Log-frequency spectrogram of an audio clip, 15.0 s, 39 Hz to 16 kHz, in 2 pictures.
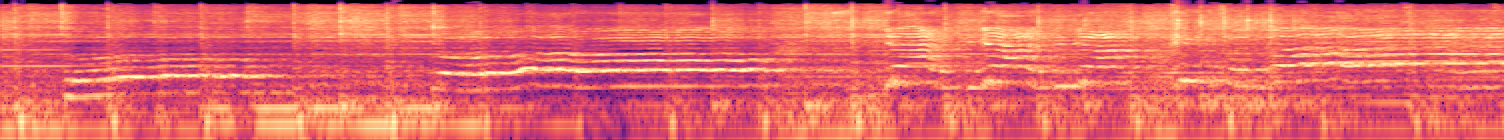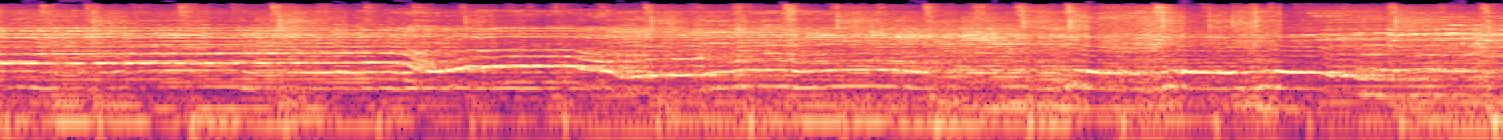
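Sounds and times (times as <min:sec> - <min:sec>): country-pop band: 0:00.0 - 0:15.0
woman singing into microphone: 0:00.0 - 0:15.0.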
